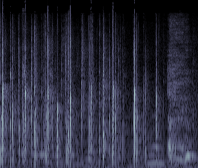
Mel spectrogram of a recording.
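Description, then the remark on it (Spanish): Applause in a steady, even rhythm: about eight sharp claps in quick succession, fairly loud, before fading as a voice briefly speaks at the end. “Un aplauso también.”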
